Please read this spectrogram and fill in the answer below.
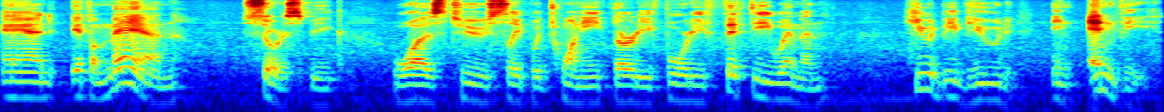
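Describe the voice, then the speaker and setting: A man's voice: lowish voice, unhurried, sharp tone, slight background noise. A man speaking casually and emphatically in an opinionated video monologue as a book-reviewing host, repeating words for effect and swearing freely. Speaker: vlog host reviewing books.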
